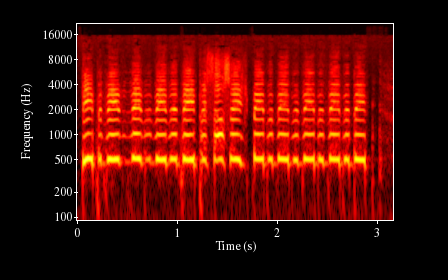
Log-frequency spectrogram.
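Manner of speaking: loud, high-pitched mimicked beeps; vocal beep jingle. Newsreader separates items with a loud, high beeping jingle. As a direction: squeal out a news jingle in beeps. Spoken jingle before news bulletin.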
